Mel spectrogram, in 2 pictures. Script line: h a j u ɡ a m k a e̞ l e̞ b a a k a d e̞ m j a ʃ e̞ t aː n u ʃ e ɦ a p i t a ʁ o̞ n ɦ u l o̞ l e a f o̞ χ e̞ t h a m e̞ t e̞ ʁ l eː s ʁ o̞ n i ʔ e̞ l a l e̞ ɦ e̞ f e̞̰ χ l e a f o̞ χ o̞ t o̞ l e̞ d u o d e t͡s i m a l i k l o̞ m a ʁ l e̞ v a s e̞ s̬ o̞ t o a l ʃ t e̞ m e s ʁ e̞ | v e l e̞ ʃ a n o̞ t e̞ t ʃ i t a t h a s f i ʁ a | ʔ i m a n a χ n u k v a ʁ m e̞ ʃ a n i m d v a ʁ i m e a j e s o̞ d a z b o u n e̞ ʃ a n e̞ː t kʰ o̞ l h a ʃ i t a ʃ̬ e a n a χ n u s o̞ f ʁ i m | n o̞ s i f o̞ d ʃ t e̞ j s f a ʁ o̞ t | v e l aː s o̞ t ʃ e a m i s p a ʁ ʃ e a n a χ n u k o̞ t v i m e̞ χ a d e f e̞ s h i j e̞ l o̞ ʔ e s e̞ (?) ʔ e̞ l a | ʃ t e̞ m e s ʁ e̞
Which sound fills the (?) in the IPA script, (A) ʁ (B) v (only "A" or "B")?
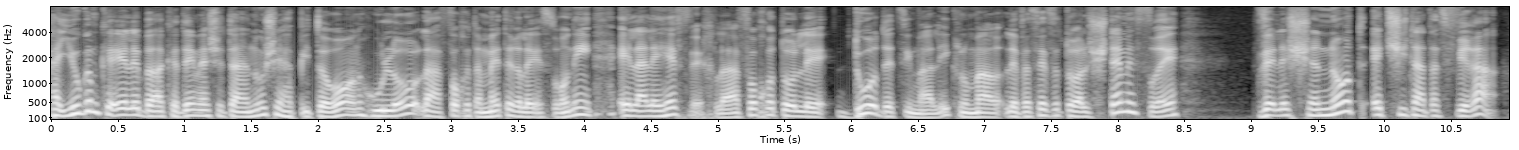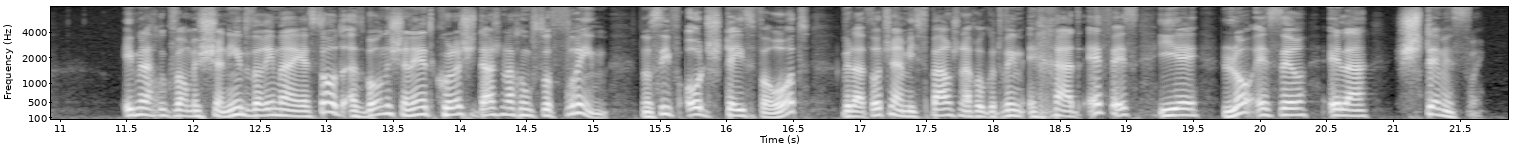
A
